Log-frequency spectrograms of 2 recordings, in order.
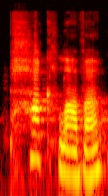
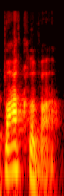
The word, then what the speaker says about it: paklava: look that up Armenian paklava with pomegranate service syrup that's interesting that they call it Pak lava instead of baklava Regional pronunciation differences a lindser tart with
